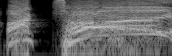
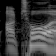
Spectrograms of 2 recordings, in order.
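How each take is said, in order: First: High, loud, drawn-out hammed-up yell; outraged shout. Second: Said in the usual way. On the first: Burgermeister told he stepped on a toy, enraged shout. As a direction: explode on TOY, holding it long. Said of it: "he's not happy". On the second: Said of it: "he says".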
